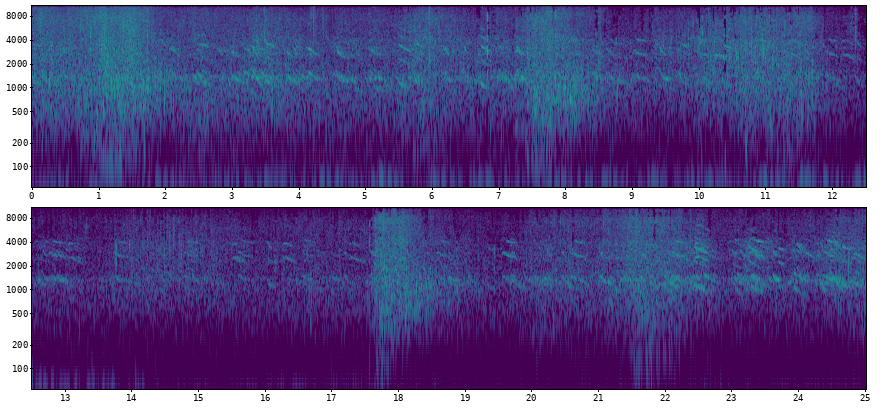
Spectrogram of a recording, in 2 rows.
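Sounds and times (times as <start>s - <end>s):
many birds chirping: 14.9s - 25.0s.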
